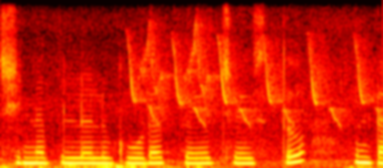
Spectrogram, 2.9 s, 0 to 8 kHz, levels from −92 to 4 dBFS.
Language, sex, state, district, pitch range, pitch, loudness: Telugu, female, Andhra Pradesh, Chittoor, 250-265 Hz, 255 Hz, -15 LUFS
